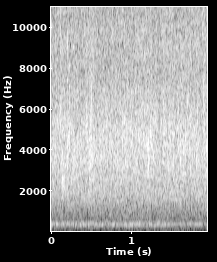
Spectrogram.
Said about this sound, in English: I see falling rain. Earth replenishing itself.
